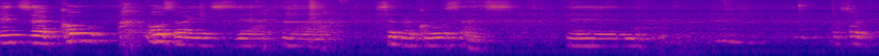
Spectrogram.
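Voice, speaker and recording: A man speaks very slowly with a Japanese accent, his pitch high and his loudness swinging widely. Long, frequent pauses break his speech, with audible room echo and noticeable background noise. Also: ordinary pitch variation. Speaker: professor. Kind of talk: lecture. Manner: halting.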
